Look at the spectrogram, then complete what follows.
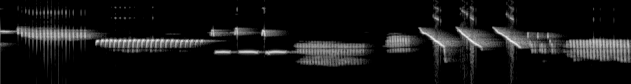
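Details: A singing Malta canary, recorded to excite and teach canaries: a pure whistle and a steady trill, then soft chips, a buzzy roll, three sweeping downward slurs and a closing rattling tour.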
